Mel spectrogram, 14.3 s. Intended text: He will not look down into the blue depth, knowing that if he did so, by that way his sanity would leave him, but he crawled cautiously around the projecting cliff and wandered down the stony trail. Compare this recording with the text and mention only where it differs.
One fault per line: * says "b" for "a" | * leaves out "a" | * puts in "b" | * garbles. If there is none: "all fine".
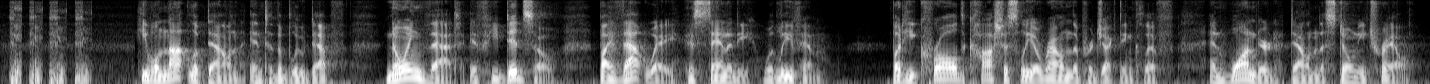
all fine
